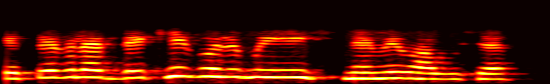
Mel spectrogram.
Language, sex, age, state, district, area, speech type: Odia, male, 45-60, Odisha, Nuapada, urban, conversation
